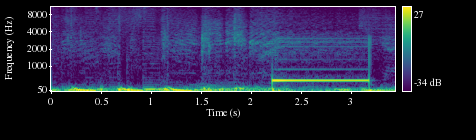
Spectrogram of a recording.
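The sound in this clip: A telephone ringback tone sounds while a call is placed to someone in France: one steady, fairly loud beep lasting about a second, following a stretch of noisy rustling.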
